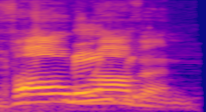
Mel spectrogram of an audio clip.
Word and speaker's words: Valraven: Both A's are the ah sound. So Valraven. Valraven.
